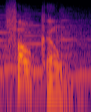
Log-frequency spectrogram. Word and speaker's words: Falcão: Il nome é mio si pronuncia Falcão, però eh, como come il tifoso romanista eh, me mi chiama di Falcao, dessa eh, adesso mi chiama Falcao.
